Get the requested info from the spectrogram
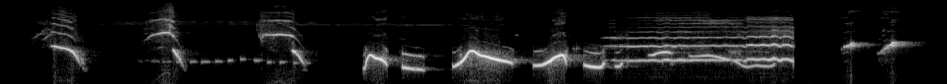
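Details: Orca underwater vocalizations: a rapid series of sharp downward-sweeping squeals and wavering tonal calls, then a long steady harmonic whistle and two short rising chirps at the end.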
